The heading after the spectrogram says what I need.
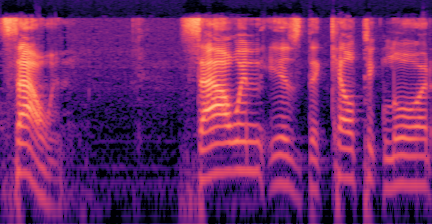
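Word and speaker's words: Samhain: a day called sowing I used to pronounce this word Sam hame but I just found out that uh the correct uh pronunciation of the word is sowing it is an extraordinarily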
